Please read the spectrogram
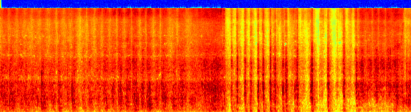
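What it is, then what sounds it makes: Nylon puffer jacket. Long red-painted nails and palms rub and scratch the sleeves and chest of a white quilted nylon down jacket, which is padded and hollow-feeling and being worn. A steady, bright swishing rasp fills the first half, then breaks into quick separate scratches with short gaps between them.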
